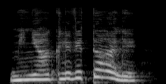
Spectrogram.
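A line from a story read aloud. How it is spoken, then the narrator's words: Moaning. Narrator (Russian): стонал Кулич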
